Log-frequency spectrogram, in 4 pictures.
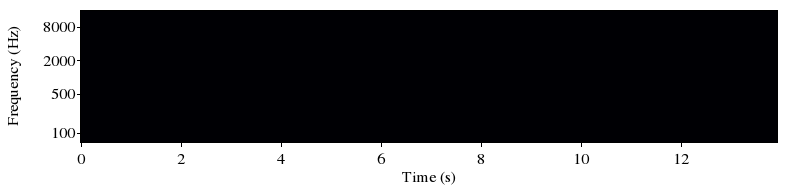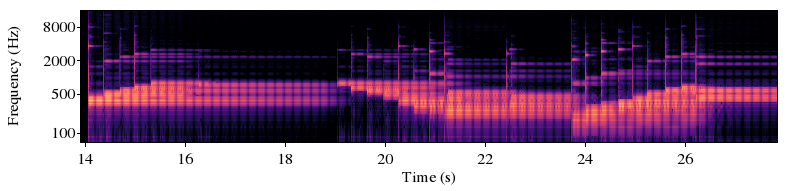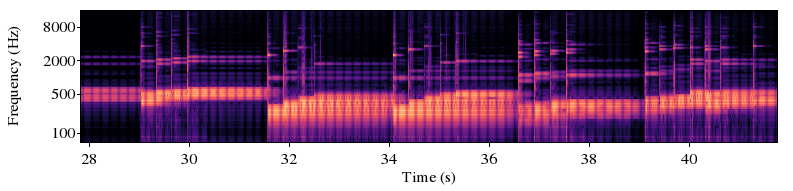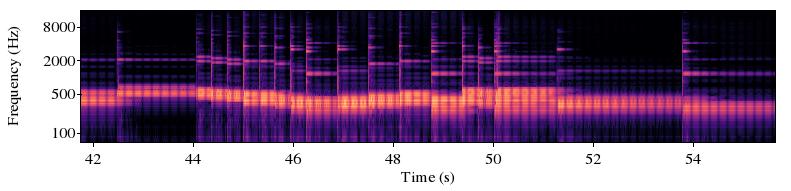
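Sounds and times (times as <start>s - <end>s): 
vibraphone fills: 14.1s - 18.3s, 19.0s - 28.2s, 28.9s - 55.6s.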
